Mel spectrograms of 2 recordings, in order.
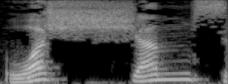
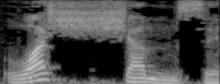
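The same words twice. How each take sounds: First: و الشمس slow and higher; slow recitation. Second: و الشمس slow, و joined to the doubled ش as wash-shams; joined reading. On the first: Teacher models the last phrase slowly. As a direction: present و الشمس slowly, rising. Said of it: "آخرین عبارت این قسمت اول رو دقت". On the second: Teacher gives the right joined reading. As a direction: link و to the doubled ش. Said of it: "اینجا پس چی باید بگیم". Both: Shown as a demonstration.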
